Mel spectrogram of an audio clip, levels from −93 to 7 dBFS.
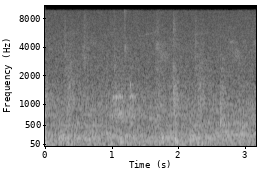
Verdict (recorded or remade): recorded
